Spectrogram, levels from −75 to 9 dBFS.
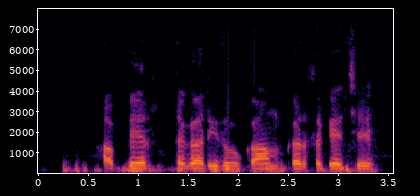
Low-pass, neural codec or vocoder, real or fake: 7.2 kHz; none; real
